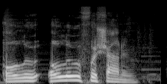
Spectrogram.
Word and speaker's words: Fashanu: You had, I don't even know how to say this, but Fashanu? – Olu Fashanu.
